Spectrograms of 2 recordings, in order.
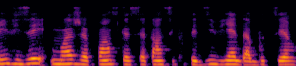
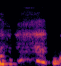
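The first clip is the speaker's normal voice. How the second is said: embarrassed little laugh; 7 semitones higher, 10 dB quieter than usual. Real, not acted. Laughs after tripping on a word.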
